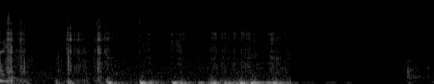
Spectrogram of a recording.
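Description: Pestle crushing garlic and red chili in a wooden mortar (ulekan): irregular scraping and knocking for about three seconds, then it stops suddenly.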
